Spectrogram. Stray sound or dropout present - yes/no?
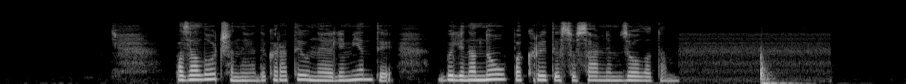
yes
